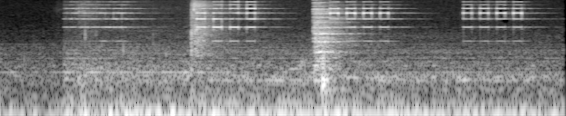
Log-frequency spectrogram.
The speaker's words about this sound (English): Okay, that's the timer.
